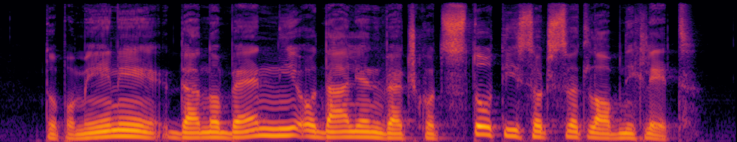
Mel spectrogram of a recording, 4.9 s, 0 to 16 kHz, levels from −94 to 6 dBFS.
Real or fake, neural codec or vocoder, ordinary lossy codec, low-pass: real; none; none; 14.4 kHz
